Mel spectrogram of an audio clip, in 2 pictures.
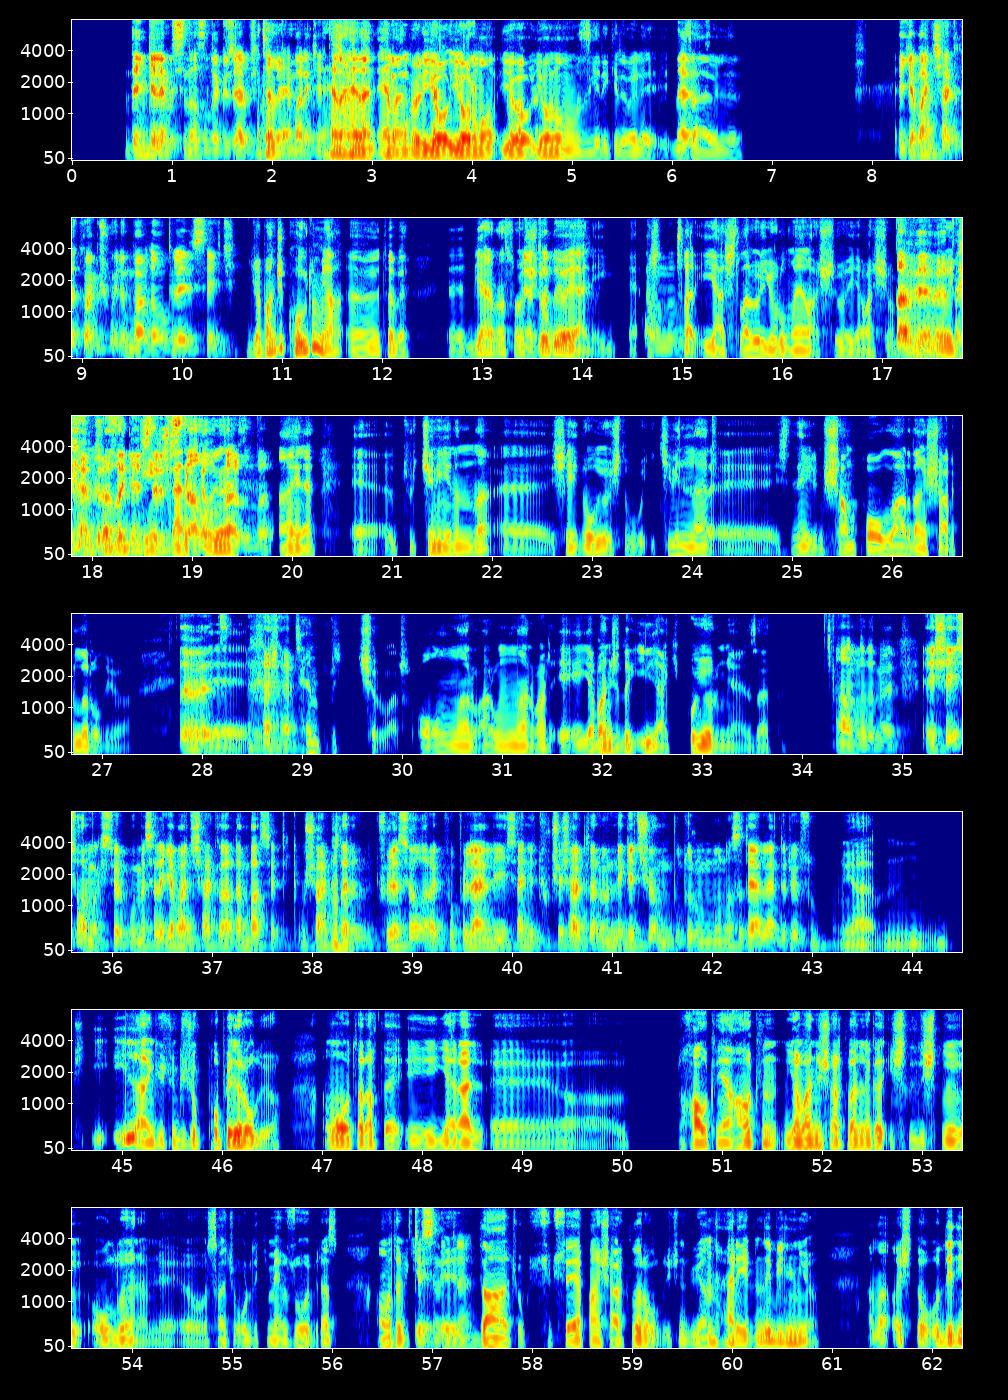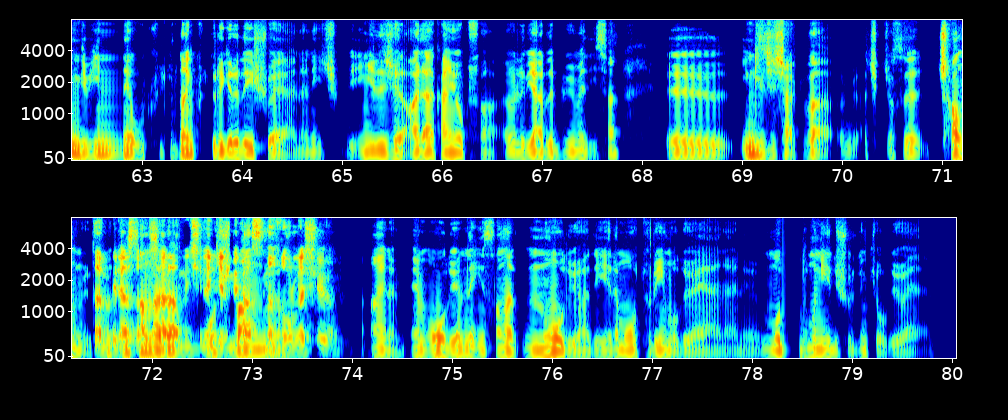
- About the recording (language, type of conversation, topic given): Turkish, podcast, Hangi şarkı düğün veya nişanla en çok özdeşleşiyor?
- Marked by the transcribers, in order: other background noise; in English: "playlist'e"; tapping; unintelligible speech; chuckle; chuckle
